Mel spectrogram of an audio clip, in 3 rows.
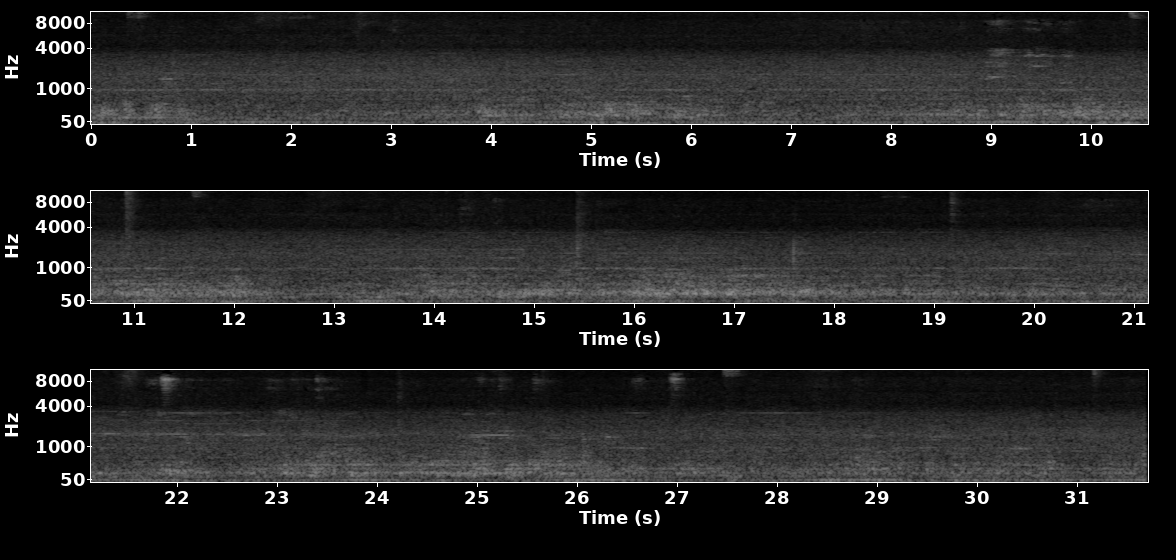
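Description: Steady running noise inside a KTM Class 92 electric multiple unit in motion: a continuous low rumble of the wheels on the track that swells and eases slightly, with a faint steady tone and occasional small clicks.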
